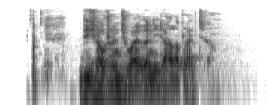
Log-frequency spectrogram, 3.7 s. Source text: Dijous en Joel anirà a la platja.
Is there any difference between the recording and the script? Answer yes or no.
no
